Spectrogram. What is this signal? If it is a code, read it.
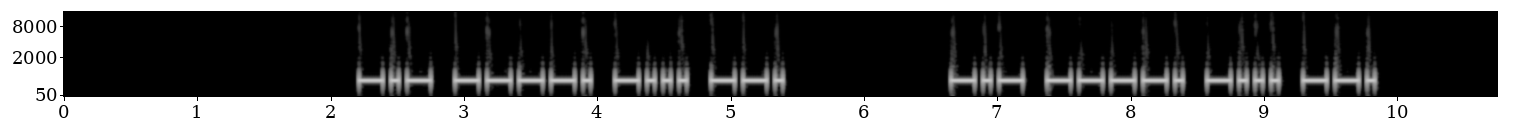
Morse code, heard as a keyed tone, about 20 wpm, 700 Hz. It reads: K9BG K9BG
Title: USA Call Signs - 4 Characters - Repeated 2x - 20wpm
